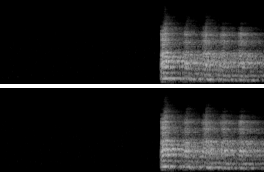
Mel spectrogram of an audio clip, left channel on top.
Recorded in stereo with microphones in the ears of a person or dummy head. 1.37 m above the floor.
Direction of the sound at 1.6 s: 5° left (ahead or behind).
